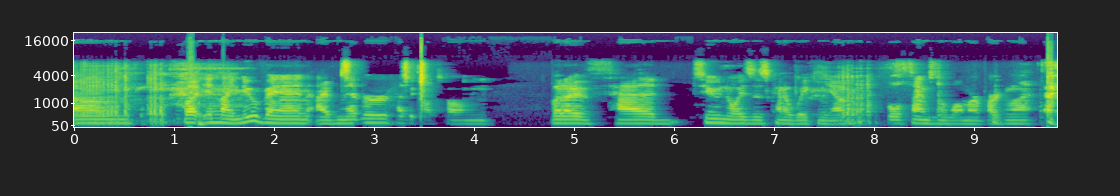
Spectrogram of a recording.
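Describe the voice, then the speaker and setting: Fairly slow and fairly even in intonation, a man speaks at medium pitch. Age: 20s. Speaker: electrician and van dweller. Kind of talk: casual chat. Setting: in the back of a van.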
